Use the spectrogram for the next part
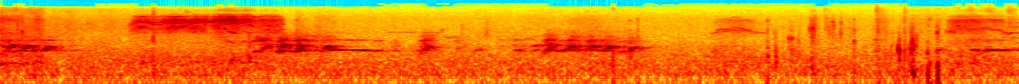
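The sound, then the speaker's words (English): Coyotes call at night in a series of high, wavering yips and howls that rise and break off, several voices overlapping in bursts, fairly faint, with no one talking. “So tonight we have coyotes.”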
